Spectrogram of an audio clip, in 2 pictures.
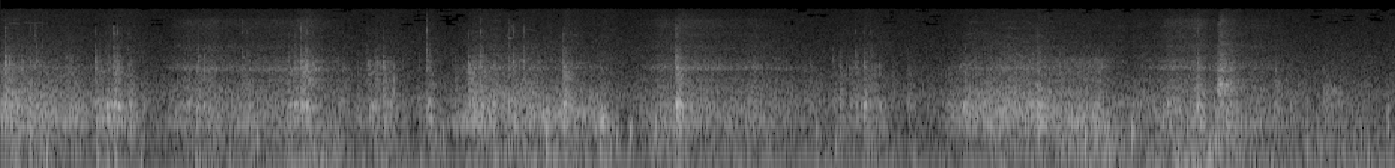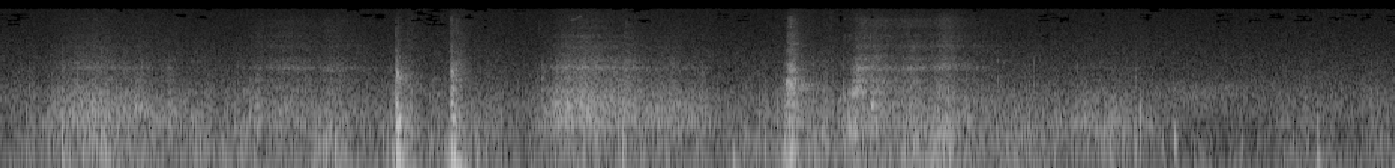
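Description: A lathe scroll chuck being tightened with a T-handled chuck key: a series of short grinding, rattling turns of the key, with a couple of sharp metal clicks about two-thirds of the way through. The jaws are expanding to grip the inside of a wooden bowl blank.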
